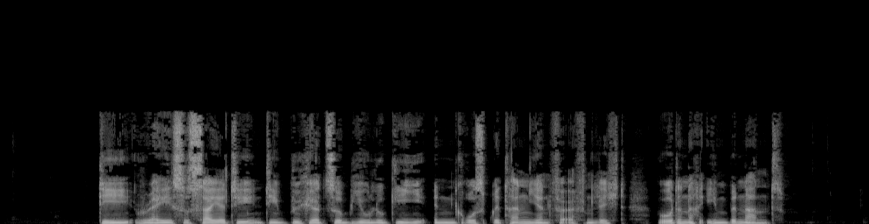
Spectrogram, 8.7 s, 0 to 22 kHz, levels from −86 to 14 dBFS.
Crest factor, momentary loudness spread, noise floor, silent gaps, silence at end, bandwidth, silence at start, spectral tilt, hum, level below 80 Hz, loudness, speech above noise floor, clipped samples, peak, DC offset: 24 dB; 10 LU; -77 dBFS; none; 0.85 s; 11.5 kHz; 1 s; -4 dB/octave; none; -44 dBFS; -23 LUFS; 54 dB; under 0.1%; 0 dBFS; under 0.1%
